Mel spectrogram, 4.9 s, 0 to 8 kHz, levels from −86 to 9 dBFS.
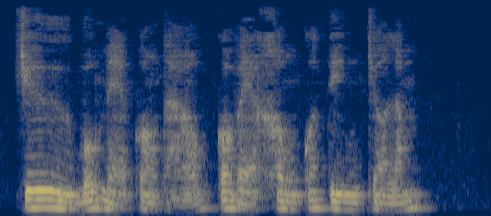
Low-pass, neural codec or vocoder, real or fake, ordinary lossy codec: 7.2 kHz; none; real; AAC, 32 kbps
